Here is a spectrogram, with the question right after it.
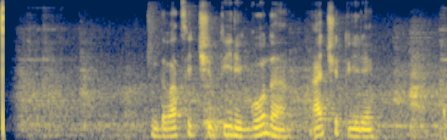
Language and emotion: Russian, neutral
